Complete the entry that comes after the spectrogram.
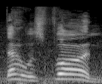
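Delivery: high, loud mock cheer; thrilled kids. Kids delighted once the ride ended, thrilled. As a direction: imitate excited kids squealing after a ride.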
